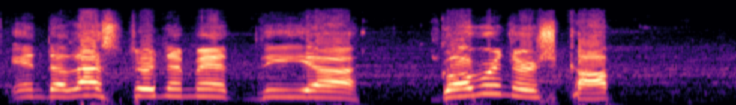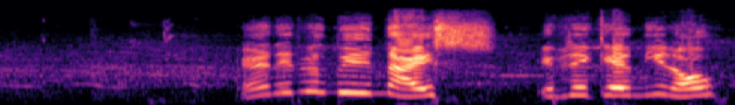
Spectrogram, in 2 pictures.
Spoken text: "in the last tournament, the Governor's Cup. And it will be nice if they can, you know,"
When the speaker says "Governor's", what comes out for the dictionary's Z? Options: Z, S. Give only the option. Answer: S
